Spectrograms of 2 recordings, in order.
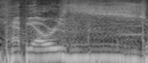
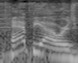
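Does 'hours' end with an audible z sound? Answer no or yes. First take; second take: yes; no. First: The word ends with a clear z sound. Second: The word ends without a clear z sound. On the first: The speaker calls it right. "with a Z sound at the end there" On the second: The speaker calls it wrong. "why do they call it happy hour?"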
